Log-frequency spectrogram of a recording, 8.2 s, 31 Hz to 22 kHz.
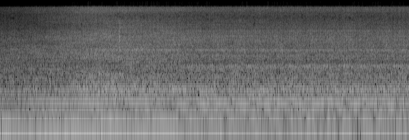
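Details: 2003 Suzuki Aerio SX 2.0L, earlier no-crank with clicking, now started: steady low hum with an even, unchanging beat and no misses, knocks or ticks; normal idle.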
